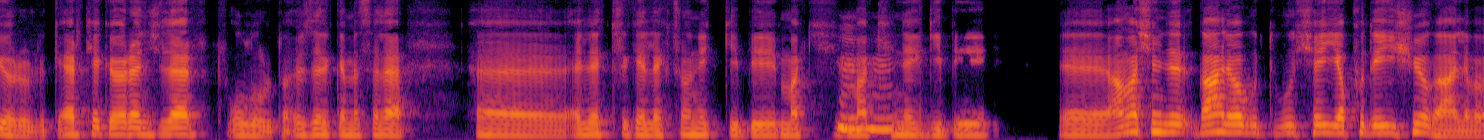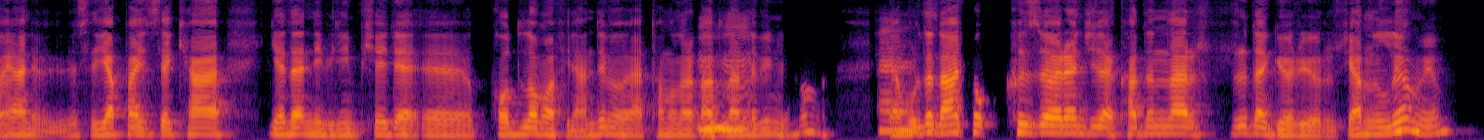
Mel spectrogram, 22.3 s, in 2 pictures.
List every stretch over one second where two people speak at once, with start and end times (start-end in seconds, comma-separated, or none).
none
